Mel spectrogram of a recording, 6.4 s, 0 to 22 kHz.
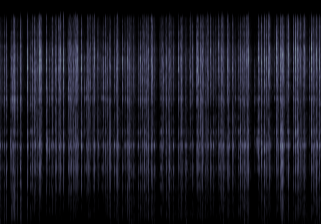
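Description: Long acrylic nails tap fast across the top of a small white hollow plastic case, producing a rapid, rattling stream of bright, dry clicks. The taps fall in quick bursts with short gaps, with a faint hollow ring near 1.5 kHz and almost no low end.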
